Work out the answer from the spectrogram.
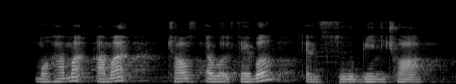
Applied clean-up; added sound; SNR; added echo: neural separator model SepFormer DNS4.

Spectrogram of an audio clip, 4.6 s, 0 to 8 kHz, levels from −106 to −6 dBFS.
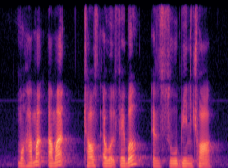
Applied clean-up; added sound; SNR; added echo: none; none; none; none.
